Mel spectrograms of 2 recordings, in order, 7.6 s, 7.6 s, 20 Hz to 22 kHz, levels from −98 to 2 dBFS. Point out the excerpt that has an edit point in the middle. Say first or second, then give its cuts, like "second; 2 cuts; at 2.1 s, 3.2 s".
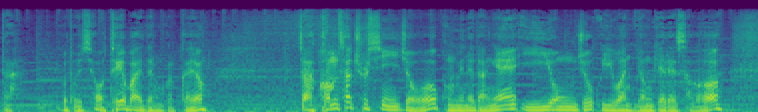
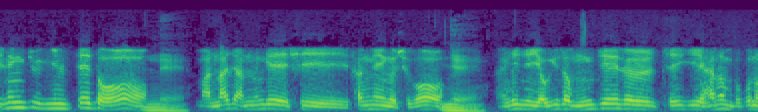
first; 1 cut; at 4.2 s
